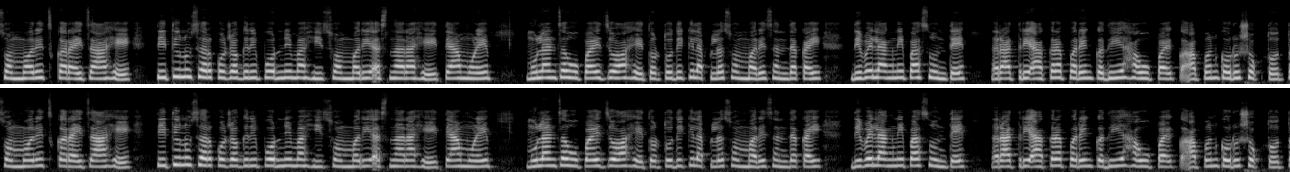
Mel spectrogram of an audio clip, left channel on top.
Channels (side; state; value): both; normal; correlation 0.44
